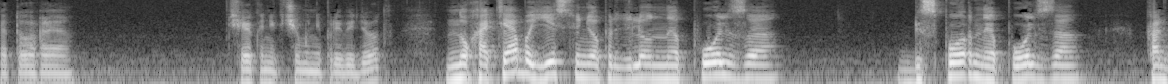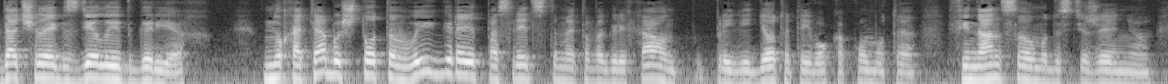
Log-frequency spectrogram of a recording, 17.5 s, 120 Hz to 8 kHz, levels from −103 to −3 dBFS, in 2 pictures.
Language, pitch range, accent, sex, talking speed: Russian, 100-155 Hz, native, male, 125 wpm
